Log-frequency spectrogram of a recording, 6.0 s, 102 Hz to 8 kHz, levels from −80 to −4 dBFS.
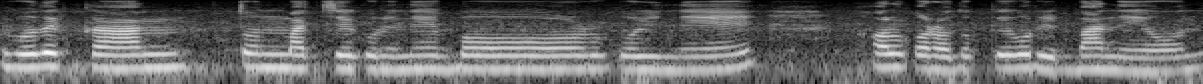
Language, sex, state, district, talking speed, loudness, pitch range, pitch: Chakma, female, Tripura, Unakoti, 120 wpm, -18 LUFS, 220-240 Hz, 225 Hz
